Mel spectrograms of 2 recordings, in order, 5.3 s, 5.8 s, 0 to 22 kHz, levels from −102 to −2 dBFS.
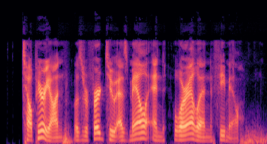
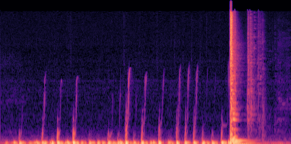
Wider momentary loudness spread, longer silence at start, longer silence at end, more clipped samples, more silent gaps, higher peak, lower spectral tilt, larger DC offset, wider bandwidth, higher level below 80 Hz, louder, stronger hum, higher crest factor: second, 15 LU vs 24 LU; first, 0.45 s vs 0.1 s; second, 0.05 s vs 0.55 s; neither; neither; about the same, -2 dBFS vs 0 dBFS; first, -4 dB/octave vs -2.5 dB/octave; neither; second, 7.2 kHz vs 16 kHz; second, -48 dBFS vs -24 dBFS; about the same, -19 LUFS vs -21 LUFS; neither; about the same, 18 dB vs 22 dB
